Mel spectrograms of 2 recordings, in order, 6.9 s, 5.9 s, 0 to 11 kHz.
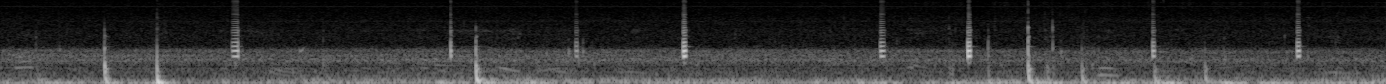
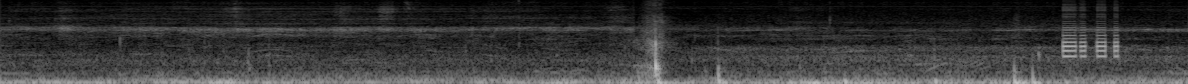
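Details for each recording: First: Detector Pro Pirate metal detector switched on with the coil in saltwater, which it is not made for. Chatter was heavy at discrimination zero; at discrimination 7 the threshold is mostly quiet, with scattered short beeps over splashing water. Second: Detector Pro Headhunter Pirate, not made for saltwater, in saltwater with discrimination at zero; a faint steady high tone with scattered crackles and bursts of rapid beeps once the detector is moved; saltwater chatter.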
